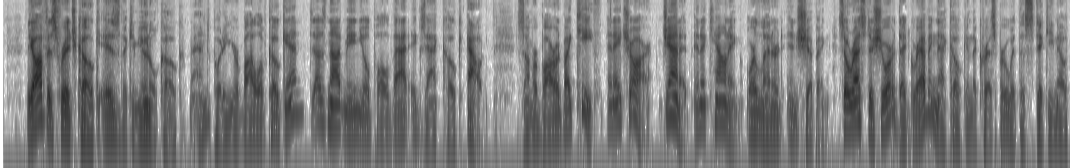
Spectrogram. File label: Dry & Wry, commercials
